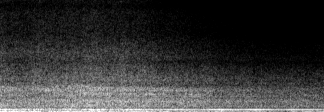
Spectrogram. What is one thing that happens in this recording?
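A train rushes past on the tracks and quickly fades away.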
